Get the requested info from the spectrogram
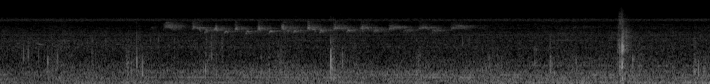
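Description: A bird gives a run of about ten quick, high, down-slurred notes lasting about three seconds, over soft footsteps on a dirt trail. A single sharp snap comes about six seconds in.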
